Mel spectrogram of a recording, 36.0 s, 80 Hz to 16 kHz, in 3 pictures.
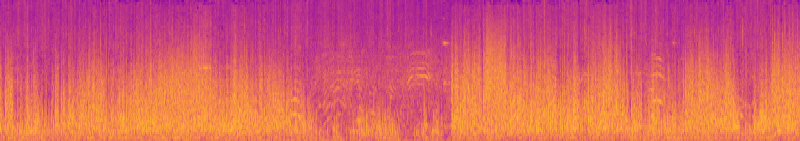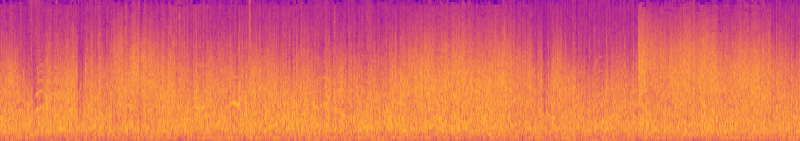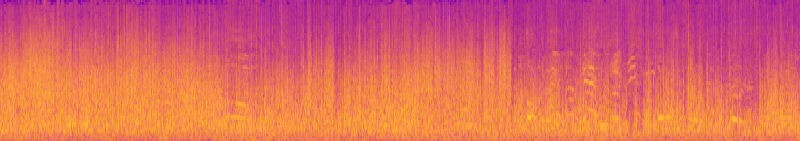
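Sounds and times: wind buffeting microphone: 0.0s - 36.0s.

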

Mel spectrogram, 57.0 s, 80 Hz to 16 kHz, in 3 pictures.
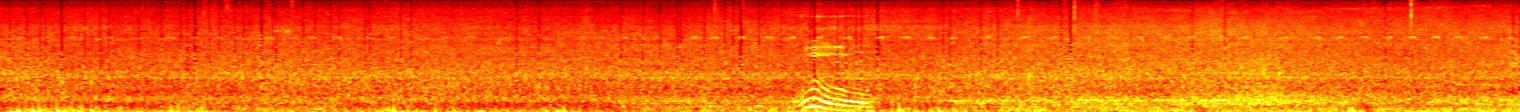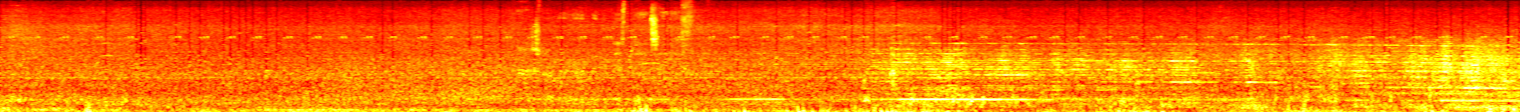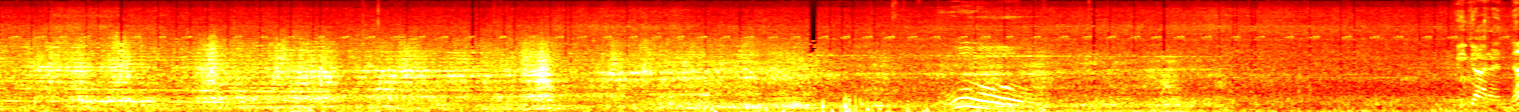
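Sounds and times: distant jet airliner rumble: 0.0s - 56.9s
jet engine whine: 0.0s - 56.9s.

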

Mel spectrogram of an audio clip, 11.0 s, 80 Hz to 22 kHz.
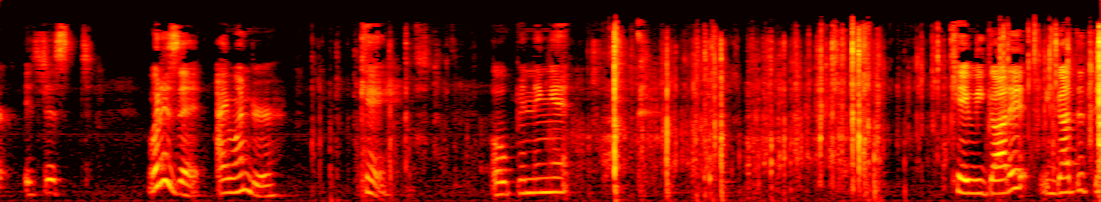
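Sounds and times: wrapper crackling: 6.8s - 11.0s.

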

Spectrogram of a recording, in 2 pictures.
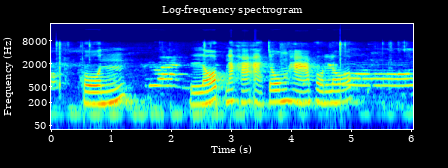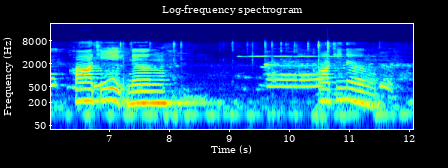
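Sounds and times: computer keyboard clicks: 0.0s - 0.7s, 7.2s - 10.8s
faint high tone: 4.6s - 12.0s.

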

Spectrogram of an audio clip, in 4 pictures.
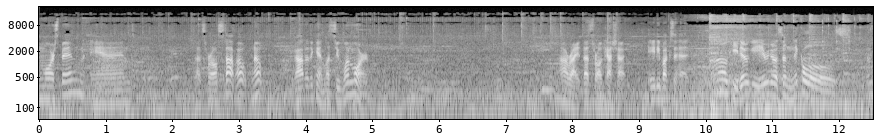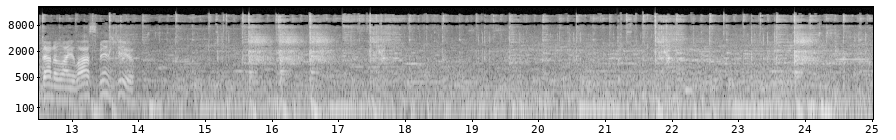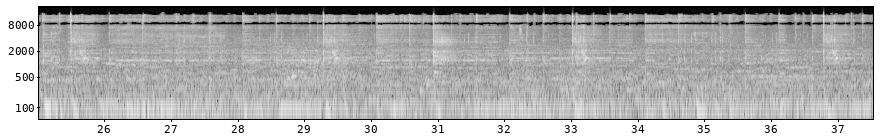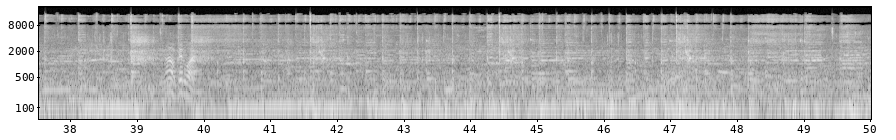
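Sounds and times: low casino hum: 0.0s - 50.0s
slot machine bonus music: 9.5s - 50.0s.

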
